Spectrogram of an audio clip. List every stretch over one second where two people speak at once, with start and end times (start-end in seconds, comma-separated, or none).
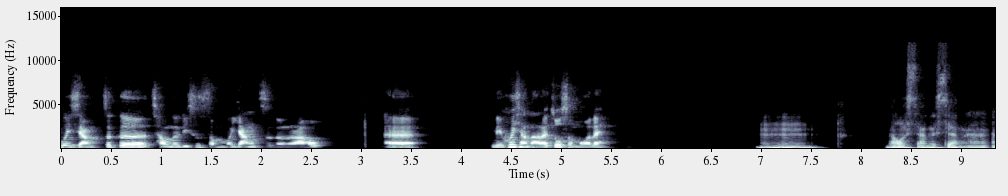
none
